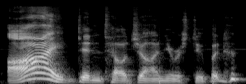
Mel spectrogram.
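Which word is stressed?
I. The stress is on I.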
